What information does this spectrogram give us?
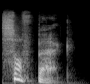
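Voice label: "softback", British English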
